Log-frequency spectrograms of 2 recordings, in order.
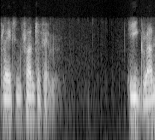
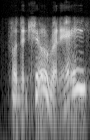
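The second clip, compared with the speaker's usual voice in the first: put-on much higher, the old man echoing with a question; old man's voice; 11 semitones higher than usual. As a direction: turn it back on him as the old stranger.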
